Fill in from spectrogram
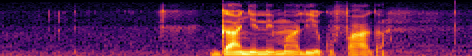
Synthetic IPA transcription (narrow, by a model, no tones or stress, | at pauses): k̬aɲɛnɛmalijek̬ufaːk̬a̰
